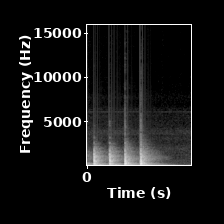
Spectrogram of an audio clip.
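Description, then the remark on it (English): Four firm knocks on a wooden door in a steady, even rhythm, fairly loud, each with a short resonant thud, then silence as the last one fades. “You're going to get that knock on your door.”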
